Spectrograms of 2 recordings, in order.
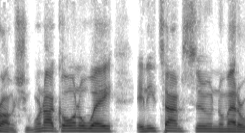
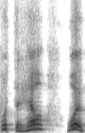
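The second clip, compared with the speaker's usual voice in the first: put-on angry, high-pitched, blurted outburst; 8 semitones higher than usual. Retelling the moment the game broadcast was changed: imitating own angry outburst. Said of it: "and I'm all pissed off".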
